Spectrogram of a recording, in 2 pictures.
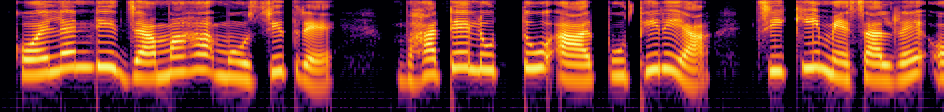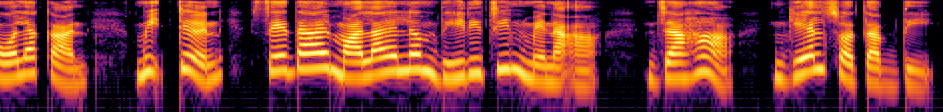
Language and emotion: Santali, neutral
